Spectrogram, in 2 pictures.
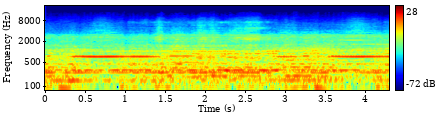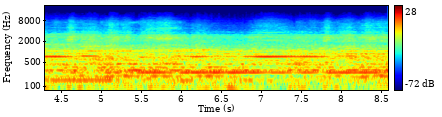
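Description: Live experimental drone music played on electronics and effects pedals: dense, sustained low tones with a higher tone that comes and goes every second or two.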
